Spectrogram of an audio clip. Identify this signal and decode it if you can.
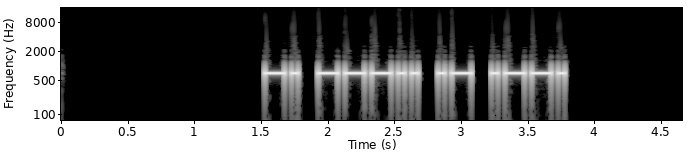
Morse code, heard as a keyed tone, about 26 wpm, 700 Hz. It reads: N8AP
